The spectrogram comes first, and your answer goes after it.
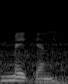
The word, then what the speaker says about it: Macon: georgia just south of macon fellow rvers this is the boondocker's welcome so they were able to make it rhymes with bacon oh my goodness sweetest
